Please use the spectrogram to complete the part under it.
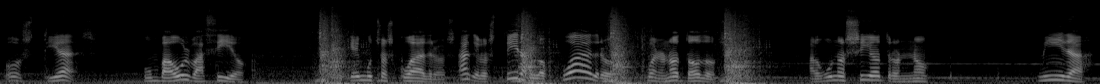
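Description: An excitable man with a Spain Spanish accent gives casual let's-play commentary. His voice sits a little high, and he swears freely while joking at the game. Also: slow, long pauses, background noise. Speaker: gameplay commentator.

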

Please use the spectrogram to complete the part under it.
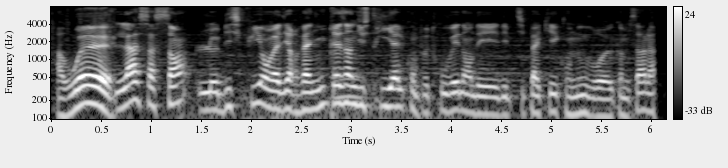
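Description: A young man hosting a casual food-tasting vlog, playful and teasing, with sudden loud whoops. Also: medium pitch, brisk, soft background music. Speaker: YouTuber host.

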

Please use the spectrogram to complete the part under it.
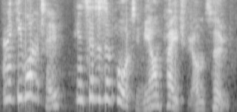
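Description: A woman's voice played back sped up through a small device so it comes out as a high chipmunk squeak, making a cheerful channel plug. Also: wildly swooping pitch, fairly quick, sharp tone, full character voice, low-quality recording. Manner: cheerful channel plug, talking while testing. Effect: sped-up chipmunk pitch shift from device playback. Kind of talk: electronics tutorial narration.

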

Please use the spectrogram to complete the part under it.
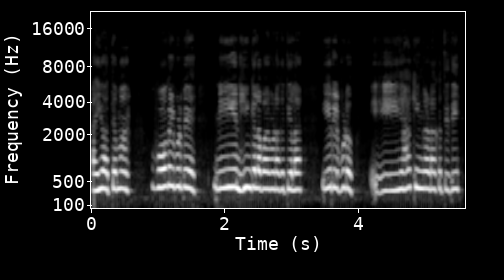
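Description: A young village woman, voiced by a woman in a cartoon serial. She talks in a coaxing, soothing way with a North Karnataka accent, in a very high voice. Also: flat delivery, fast. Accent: North Karnataka Kannada.

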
